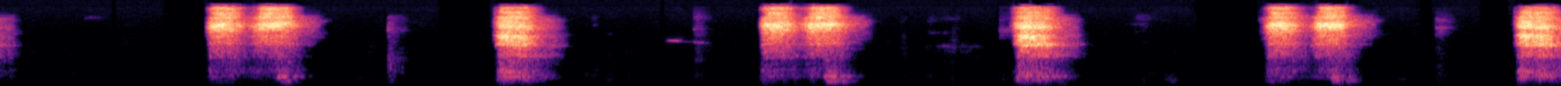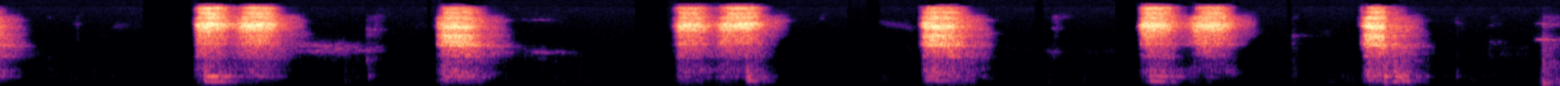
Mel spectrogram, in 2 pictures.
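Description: Forceful Kapalbhati belly exhalations, about a dozen sharp breathy bursts at a steady pace, each separated by quiet pauses, close and clear.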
